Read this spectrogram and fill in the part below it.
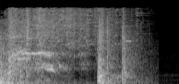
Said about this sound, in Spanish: ¿Te parece normal entrar en casa rompiendo ventanas o qué?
